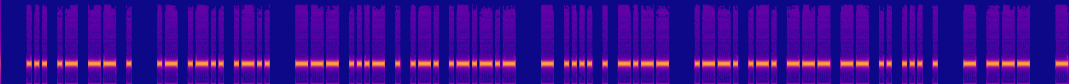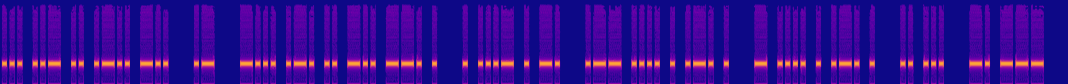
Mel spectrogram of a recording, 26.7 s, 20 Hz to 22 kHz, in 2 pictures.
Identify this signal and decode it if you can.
Morse code, heard as a keyed tone, about 25 wpm, 1000 Hz. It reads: SAME ALL OVER. THEY PROMISE TO BUILD A BRIDGE EVEN WHERE THERE IS NO
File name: qotdfiles / 25wpm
